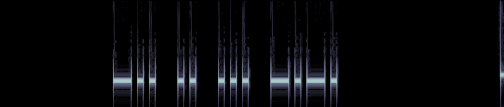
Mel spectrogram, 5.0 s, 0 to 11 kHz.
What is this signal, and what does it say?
Morse code, heard as a keyed tone, about 20 wpm, 700 Hz. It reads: DISC
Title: 258 Lesson 42c - Words 16-20wpm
